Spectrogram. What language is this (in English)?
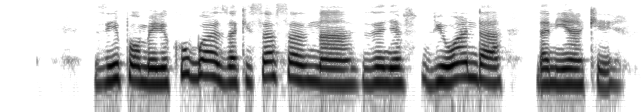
Swahili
